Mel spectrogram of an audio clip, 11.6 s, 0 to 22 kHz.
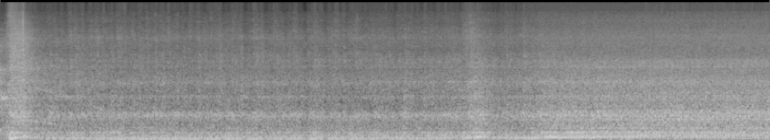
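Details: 1969 Chevrolet Camaro SS style with 454 cid big-block Chevy V8, Accel distributor: deep lumpy idle at steady beat with a quick rev, no ticks or knocks; healthy.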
